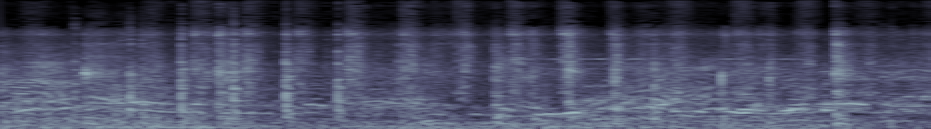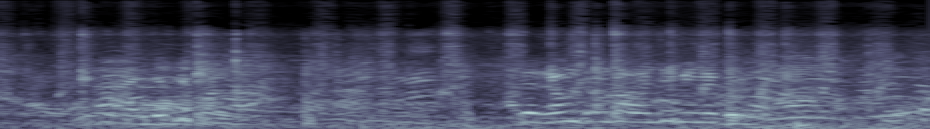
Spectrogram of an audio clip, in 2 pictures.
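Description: A knife scrapes scales off a fish with quick, rasping strokes.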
